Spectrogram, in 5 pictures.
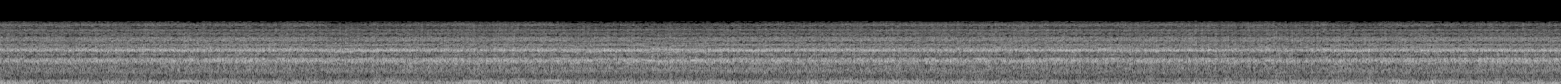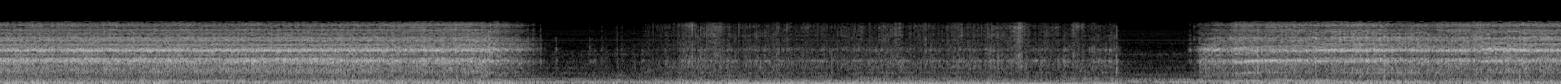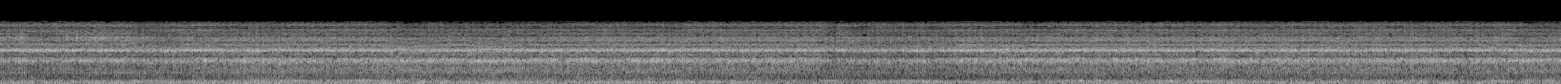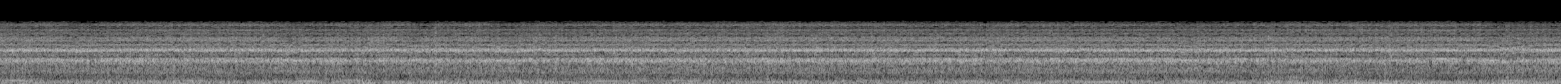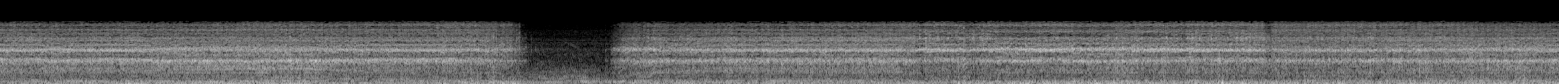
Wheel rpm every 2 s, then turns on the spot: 160, 160, 160, 160, 160, 160, 160, 160, 160, 160, 80, 10, 20, 20, 150, 160, 160, 160, 160, 160, 160, 160, 160, 160, 160, 160, 160, 160, 160, 160, 160, 160, 160, 130, 80, 160, 160, 160, 160.
22-26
